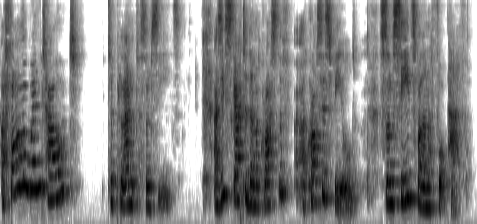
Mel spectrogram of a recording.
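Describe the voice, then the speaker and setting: The speaker, with a Caribbean accent, moves through very wide pitch swings at a fairly slow pace. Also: woman. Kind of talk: prayer and preaching-style talk. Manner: halting, with fillers and repetitions.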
